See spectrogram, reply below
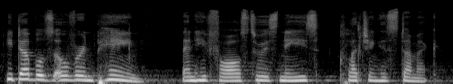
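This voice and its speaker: A woman delivers scripted narration as a narrator of stage directions. Her voice is slightly low and mellow, with a long hall reverb around it. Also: moderate pace.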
